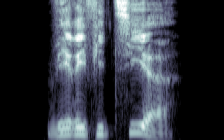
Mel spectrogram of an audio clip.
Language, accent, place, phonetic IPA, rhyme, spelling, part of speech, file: German, Germany, Berlin, [ˌveʁifiˈt͡siːɐ̯], -iːɐ̯, verifizier, verb, De-verifizier.ogg
- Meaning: singular imperative of verifizieren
